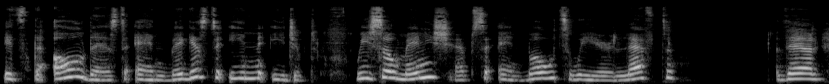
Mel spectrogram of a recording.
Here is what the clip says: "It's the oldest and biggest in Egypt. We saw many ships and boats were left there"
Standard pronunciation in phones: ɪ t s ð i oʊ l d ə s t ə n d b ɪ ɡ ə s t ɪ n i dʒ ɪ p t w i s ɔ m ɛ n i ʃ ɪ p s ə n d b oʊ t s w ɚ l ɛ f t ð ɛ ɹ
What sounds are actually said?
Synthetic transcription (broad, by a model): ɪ t s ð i oʊ l d ə s t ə n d b ɪ ɡ ə s t ɪ n i dʒ ɪ p t w i s ɔ m ɛ n i ʃ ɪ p s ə n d b oʊ t s w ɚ l ɛ f t ð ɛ ɹ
